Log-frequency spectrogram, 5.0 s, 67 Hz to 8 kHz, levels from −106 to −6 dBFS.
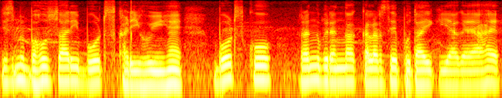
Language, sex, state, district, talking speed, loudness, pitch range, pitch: Hindi, male, Uttar Pradesh, Lalitpur, 205 wpm, -15 LUFS, 125-150 Hz, 140 Hz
